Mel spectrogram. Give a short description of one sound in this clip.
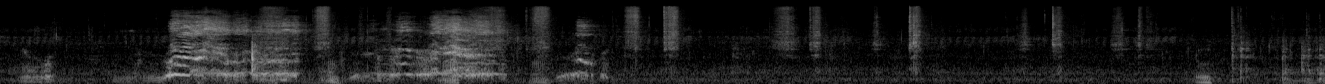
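A shovel scrapes and mixes gravel and cement.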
